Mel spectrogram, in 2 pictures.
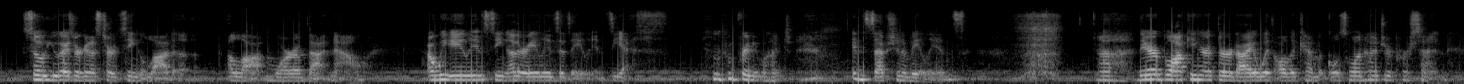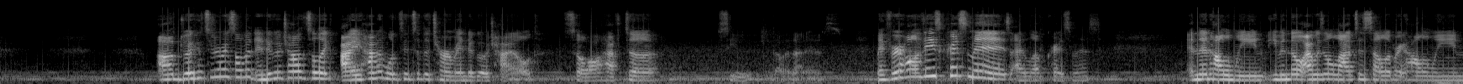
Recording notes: This is from a TikTok Live so I apologize for some of the mumbling while I read your comments. Sorry for the feedback on the sound!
